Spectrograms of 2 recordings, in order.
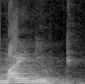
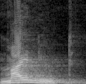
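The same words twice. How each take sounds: The two takes are said the same way.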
